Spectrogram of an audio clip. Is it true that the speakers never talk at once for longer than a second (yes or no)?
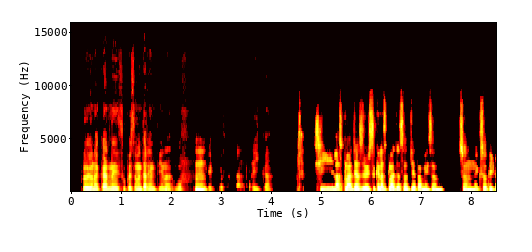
yes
